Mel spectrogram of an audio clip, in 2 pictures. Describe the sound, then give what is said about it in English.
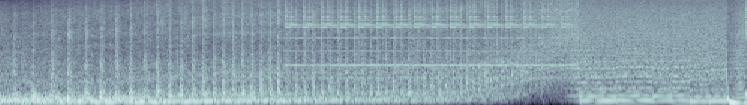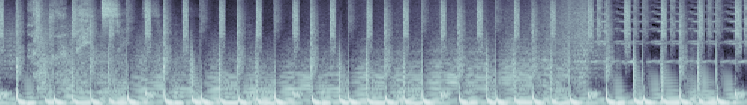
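A steam train about to depart hisses loudly, then starts up into a steady, rhythmic chugging with clanking that grows busier, with no voices. “This train's about ready to move.”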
